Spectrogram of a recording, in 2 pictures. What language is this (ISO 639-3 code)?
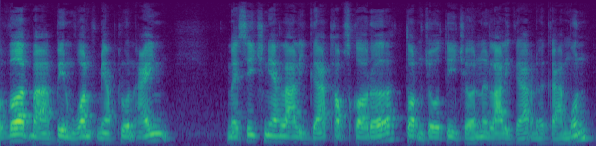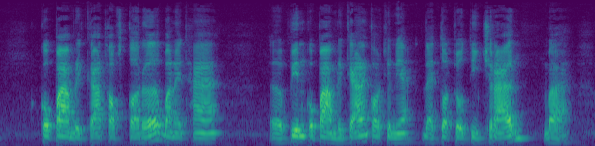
vie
